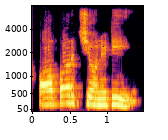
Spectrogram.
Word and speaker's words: opportunity: च्योनिटी, देखिए च्योनिटी, आपने ट्यूनिटी नहीं पढ़ना है, च्योनिटी पढ़ना है। अपॉर्चुनिटी, अपॉर्चुनिटी होता है दोस्तों अवसर मौका, ठीक है ना, ये इसको हम अपॉर्चुनिटी बोलते हैं।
